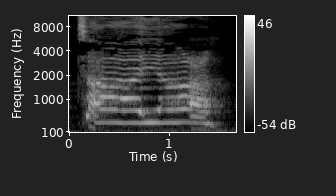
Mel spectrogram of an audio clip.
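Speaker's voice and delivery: high loud shout for dad; yelling. Acted. Girl trapped in a box calling her dad, long high shout. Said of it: "She even yelled".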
